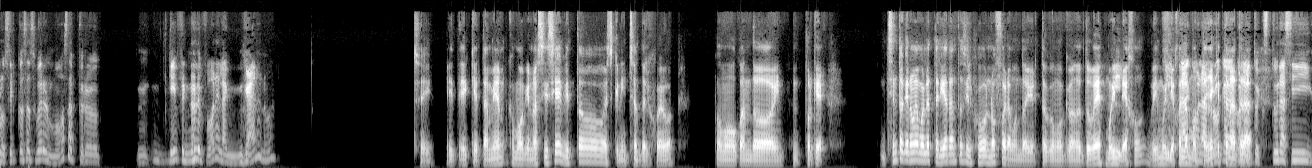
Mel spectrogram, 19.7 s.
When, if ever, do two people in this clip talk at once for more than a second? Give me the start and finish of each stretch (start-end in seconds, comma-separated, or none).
17.5-18.8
